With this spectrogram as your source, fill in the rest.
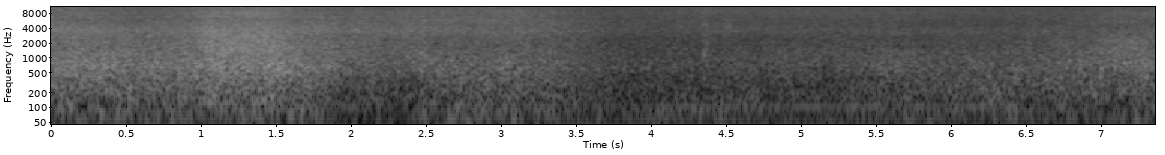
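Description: Water bubbles and swirls underwater.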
